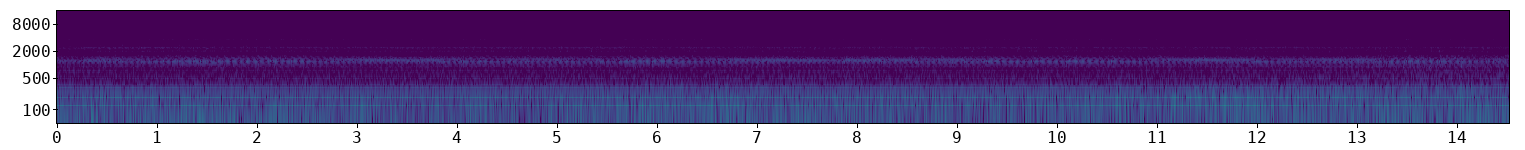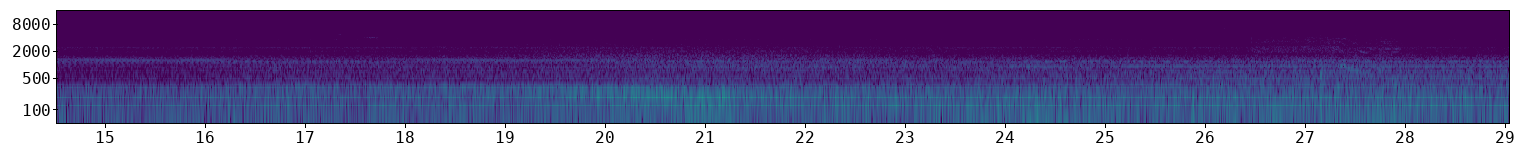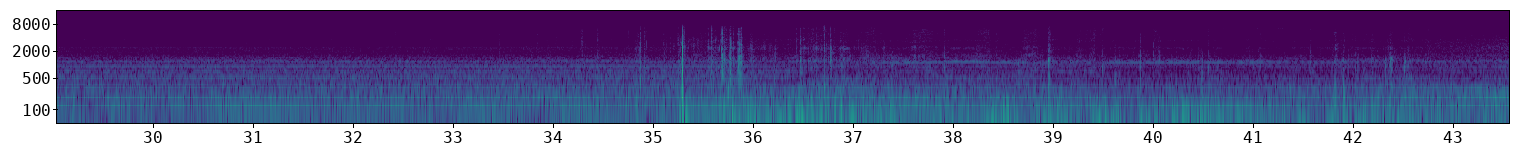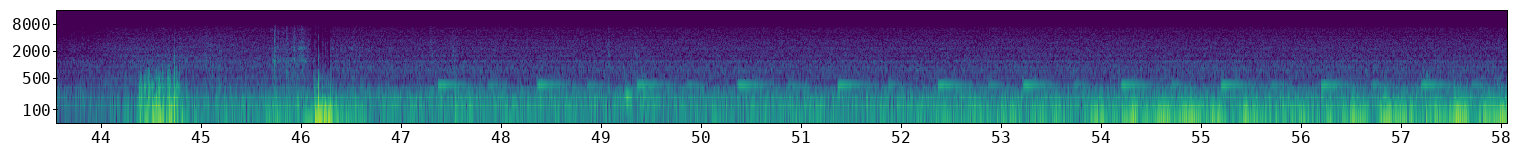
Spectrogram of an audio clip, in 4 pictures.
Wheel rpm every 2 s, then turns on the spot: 0, 0, 0, 0, 0, 0, 0, 0, 0, 0, 0, 0, 0, 0, 0, 0, 0, 0, 0, 0, 0, 0, 0, 0, 0, 0, 0, 0, 0.
none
